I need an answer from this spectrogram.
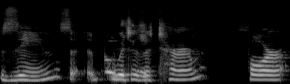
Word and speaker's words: zine: so um the it's usually it's you often pronounced Zen which is a term for um it's the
